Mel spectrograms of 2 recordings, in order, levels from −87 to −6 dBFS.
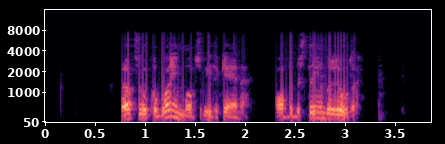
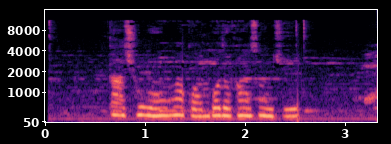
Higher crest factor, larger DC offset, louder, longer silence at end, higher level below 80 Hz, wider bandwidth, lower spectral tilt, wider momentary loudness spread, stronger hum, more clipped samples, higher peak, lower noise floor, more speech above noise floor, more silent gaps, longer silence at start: about the same, 18 dB vs 14 dB; neither; second, -27 LUFS vs -23 LUFS; first, 0.7 s vs 0 s; about the same, -56 dBFS vs -58 dBFS; second, 7.8 kHz vs 11.5 kHz; about the same, -6.5 dB/octave vs -5.5 dB/octave; second, 7 LU vs 13 LU; neither; neither; about the same, -10 dBFS vs -10 dBFS; first, -81 dBFS vs -47 dBFS; first, 55 dB vs 25 dB; neither; first, 0.75 s vs 0.05 s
